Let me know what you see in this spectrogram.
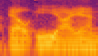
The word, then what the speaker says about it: Lein: and just type in either my uh, name, which is uh, L E I N, by the right.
